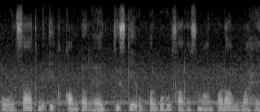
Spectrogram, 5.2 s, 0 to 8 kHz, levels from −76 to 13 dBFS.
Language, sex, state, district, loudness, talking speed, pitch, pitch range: Hindi, female, Punjab, Fazilka, -20 LUFS, 160 wpm, 150 Hz, 140-160 Hz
